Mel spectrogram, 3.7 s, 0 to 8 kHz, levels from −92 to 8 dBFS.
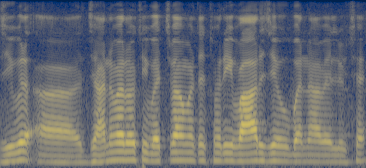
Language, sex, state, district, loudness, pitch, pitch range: Gujarati, male, Gujarat, Gandhinagar, -18 LUFS, 135 Hz, 120-145 Hz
